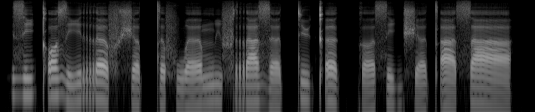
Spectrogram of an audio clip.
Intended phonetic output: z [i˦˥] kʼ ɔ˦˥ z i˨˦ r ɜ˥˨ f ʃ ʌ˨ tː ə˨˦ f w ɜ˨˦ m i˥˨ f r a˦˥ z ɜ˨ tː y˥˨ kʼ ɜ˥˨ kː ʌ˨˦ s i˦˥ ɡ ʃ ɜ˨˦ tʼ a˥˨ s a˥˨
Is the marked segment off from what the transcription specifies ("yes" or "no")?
no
